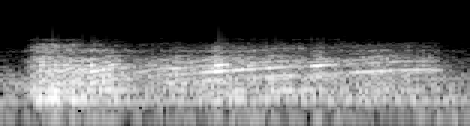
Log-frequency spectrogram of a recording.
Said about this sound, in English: Lowry's starting across the street. Yes, roadster pulling out.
